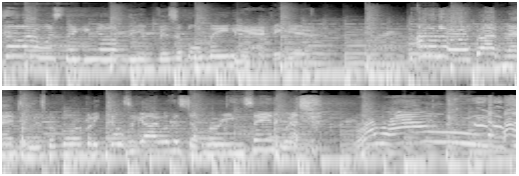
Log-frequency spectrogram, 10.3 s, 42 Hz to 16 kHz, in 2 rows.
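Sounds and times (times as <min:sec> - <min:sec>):
speech: 0:00.5 - 0:03.7, 0:04.7 - 0:09.4
laughter: 0:04.2 - 0:08.9, 0:09.6 - 0:10.2
house cat meowing: 0:08.7 - 0:10.0.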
